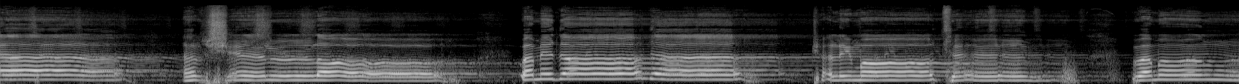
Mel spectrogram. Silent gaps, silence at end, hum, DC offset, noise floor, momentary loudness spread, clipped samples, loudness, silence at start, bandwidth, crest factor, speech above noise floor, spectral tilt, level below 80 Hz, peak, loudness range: none; 0 s; none; under 0.1%; -45 dBFS; 17 LU; under 0.1%; -20 LUFS; 0 s; 17 kHz; 18 dB; 26 dB; -4.5 dB/octave; -52 dBFS; -4 dBFS; 2 LU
